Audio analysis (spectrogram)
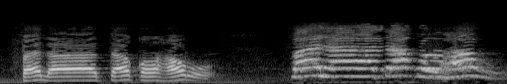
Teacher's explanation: را ساکن ہے، پہلے زبر ہے، را پر ہوگا.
